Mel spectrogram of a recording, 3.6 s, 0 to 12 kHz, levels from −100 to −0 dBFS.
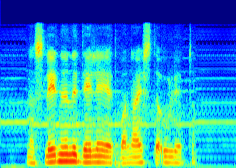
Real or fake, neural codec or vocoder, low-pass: fake; codec, 16 kHz, 0.9 kbps, LongCat-Audio-Codec; 7.2 kHz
